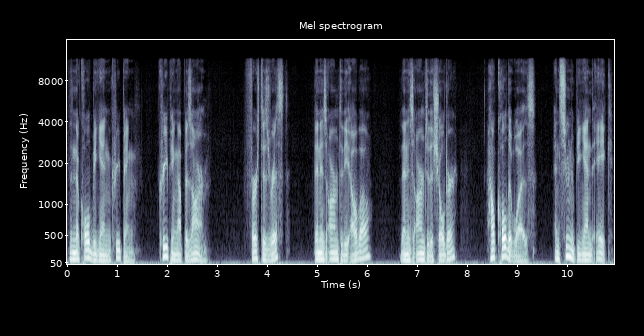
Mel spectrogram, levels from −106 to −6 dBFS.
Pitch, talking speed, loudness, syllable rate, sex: 100 Hz, 185 wpm, -17 LUFS, 5.1 syllables/s, male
